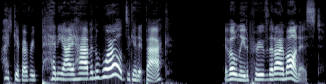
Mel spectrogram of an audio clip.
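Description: A woman playing a distressed, pleading stage actress in a 1940s-style radio drama, halting and emotional. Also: fairly high pitch, expressive, fairly bright tone, no room sound, studio quality. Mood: indignant, pleading. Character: distressed stage actress accused of a publicity stunt, pleading, wounded.

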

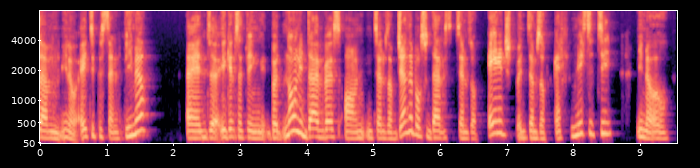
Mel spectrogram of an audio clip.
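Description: Husky-voiced woman telling lively stories. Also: lowish voice. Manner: animated storytelling, laughs often, repeats words. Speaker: entrepreneur guest. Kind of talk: conversational interview.

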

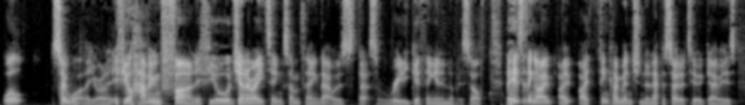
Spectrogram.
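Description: A man's voice: deep voice, animated, brisk, a bit bright, dry recording, studio quality. A man hosting a podcast in casual chat, rambling encouragingly as he thinks aloud. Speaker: podcast host.

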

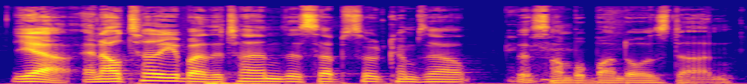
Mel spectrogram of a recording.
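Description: A man's voice: fairly low pitch, animated, quick pace, creaky. A man co-hosting a casual podcast, chatty and teasing, with many fillers. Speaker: podcast co-host.

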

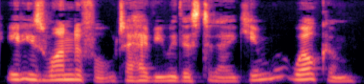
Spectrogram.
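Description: A woman's voice: low-pitched, quick pace, a little mellow, slightly rough, no room sound, clean studio sound. A woman hosting a panel discussion in a formal moderating style. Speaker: panel host.

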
